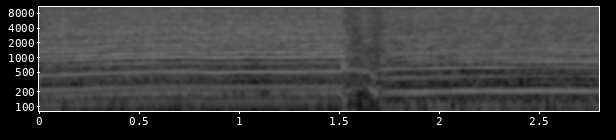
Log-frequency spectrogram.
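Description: A touring car in Reiza's Brazilian Touring Car Classics racing game, Copa Classic, drones loud and steady at high revs while struggling for traction, with a brief dip and shift in engine pitch partway through.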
